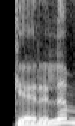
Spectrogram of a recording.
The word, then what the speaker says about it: केरलम: केरलम के अंत में म की ध्वनि का उच्चारण शायद उन्हें मुश्किल लगा तो उन्होंने इसे हटाकर केरल कर दिया और बस यही छोटा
